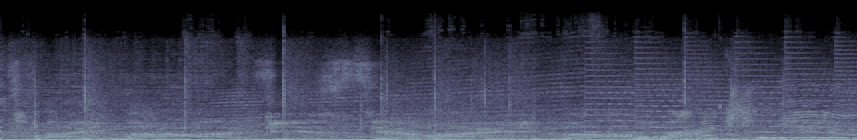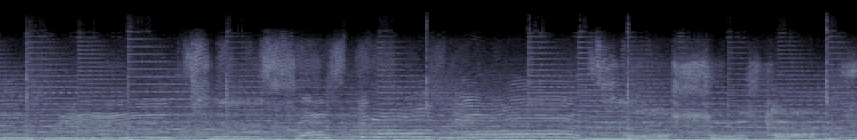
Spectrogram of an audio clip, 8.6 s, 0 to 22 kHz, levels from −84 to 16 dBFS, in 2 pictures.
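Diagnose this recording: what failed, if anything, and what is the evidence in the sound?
Nothing failed, and the sound gives no evidence of a fault at any stage.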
